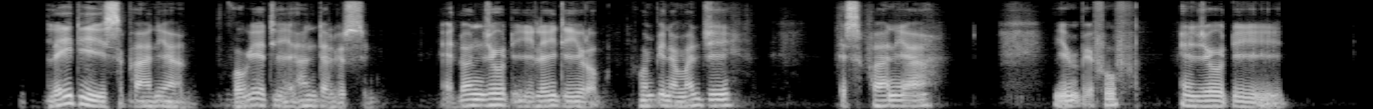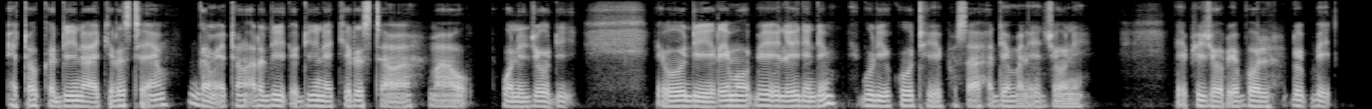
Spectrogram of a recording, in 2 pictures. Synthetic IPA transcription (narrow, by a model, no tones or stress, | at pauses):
lejdispʰanija | kɔwiatʰiandalus | ʔɛ̰ɗɔnd͡ʒowɗilejdijuɾɔ̰p | hombinamad͡ʒi | ʔɛspʰanija̰ | jḭmɓɛ̰fuf | ʔɛd͡ʒoɗi | ʔɛtɔkːadinakiɾistʰa̰ʔɛn | ɡamɛtɔna̰ɾdiɗɔdiːnakiɾistʰa̰ma | wonid͡ʒoɗi | ʔɛ̰wodiɾɛmɔɓɛːlejdindimɛɓuɾikotʰipʰɔsa̰hadɛma̰lɛd͡ʒo̰nḭ | ʔɛ̰pid͡ʒɔɓɛbɔlɗuɓːɛ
